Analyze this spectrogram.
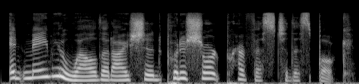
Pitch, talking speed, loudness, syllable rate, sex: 240 Hz, 235 wpm, -16 LUFS, 4.8 syllables/s, female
